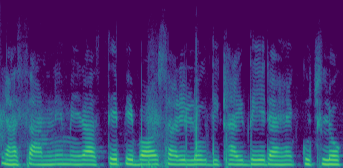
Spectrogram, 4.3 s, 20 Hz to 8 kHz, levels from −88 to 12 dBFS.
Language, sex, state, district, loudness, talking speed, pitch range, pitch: Hindi, female, Uttar Pradesh, Gorakhpur, -17 LUFS, 210 wpm, 205-215 Hz, 210 Hz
